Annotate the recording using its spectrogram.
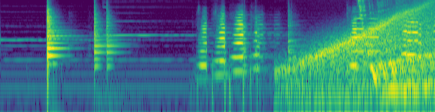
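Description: Electronic keyboard sound-effect music: two sharp chord stabs about half a second apart, a quick run of notes, then a whooshing sweep that rises steadily in pitch through the last second and a half.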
